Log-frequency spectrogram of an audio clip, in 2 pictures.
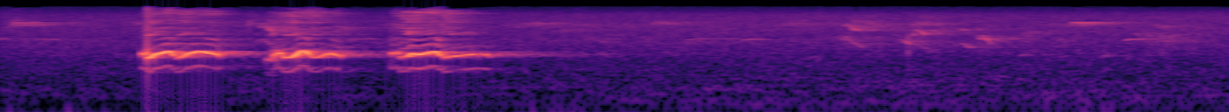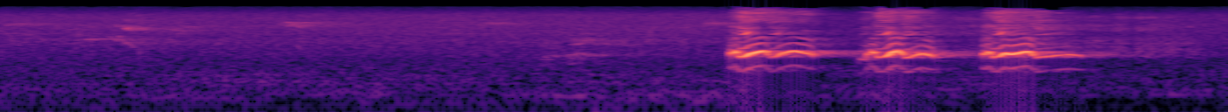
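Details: Pied currawongs at Manly Dam National Park near Sydney, Australia, trilling with excitement around a powerful owl holding prey; two bursts of three loud, wavering, ringing notes, one near the start, one near the end, quiet between.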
